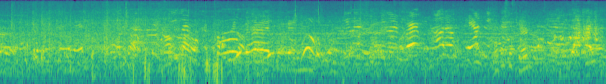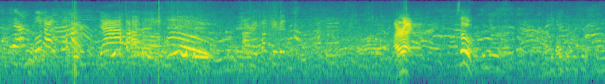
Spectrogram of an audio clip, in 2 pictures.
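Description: Water splashes in an outdoor swimming pool.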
